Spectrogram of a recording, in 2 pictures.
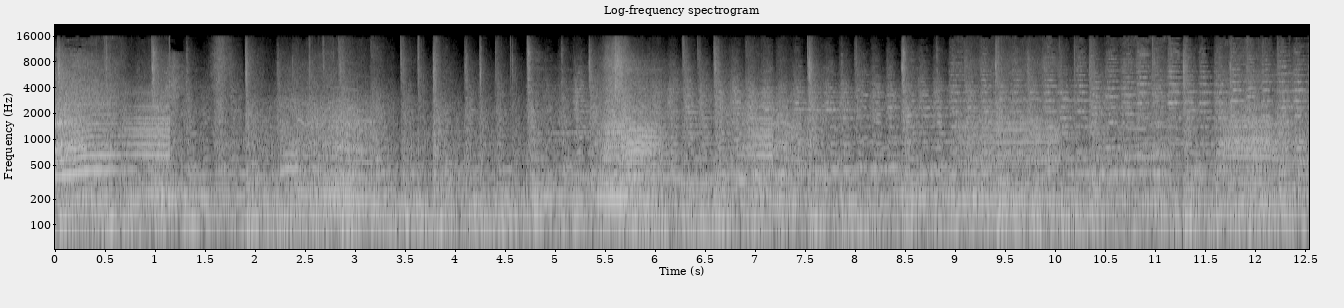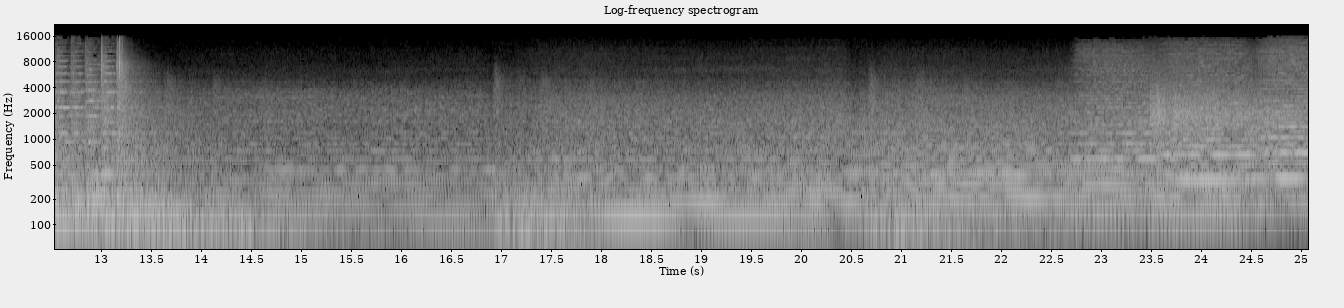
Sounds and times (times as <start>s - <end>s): Music: 0.0s - 25.0s.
